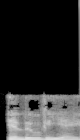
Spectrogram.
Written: eluviate

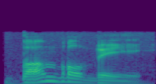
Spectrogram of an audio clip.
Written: bumblebee

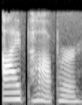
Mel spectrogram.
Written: eyepopper

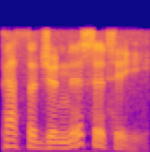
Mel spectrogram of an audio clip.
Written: pathogenicity

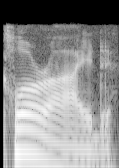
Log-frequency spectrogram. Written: chloride

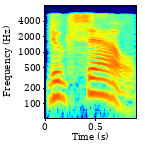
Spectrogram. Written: duxelles

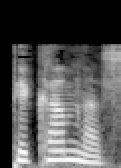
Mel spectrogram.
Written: picumnus

